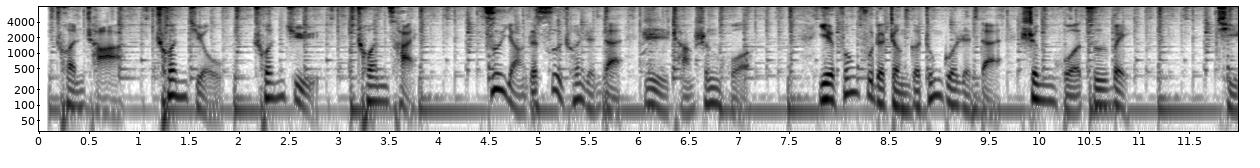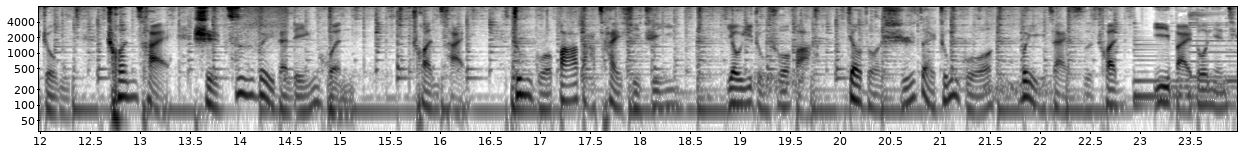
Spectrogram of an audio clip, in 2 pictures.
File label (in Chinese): 男, 纪录片, 舌尖范; 川菜在民间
